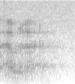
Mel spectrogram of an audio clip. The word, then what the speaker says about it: Euler: Leonard Euler. Znaczy Euler się czyta oczywiście, pisze się Euler.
